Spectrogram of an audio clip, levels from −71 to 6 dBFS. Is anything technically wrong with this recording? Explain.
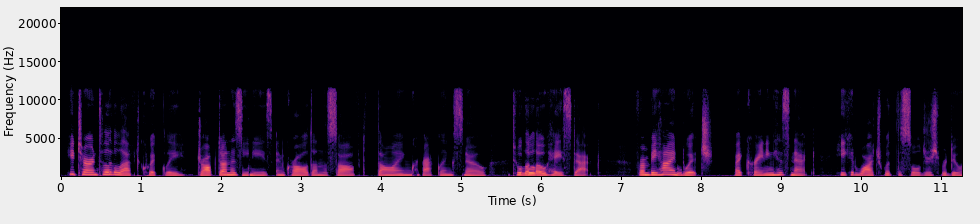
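Yes. Frames out of order occur at 0.52–0.67, 2.26–2.40, 4.37–4.52, 5.74–5.94 and 7.69–7.80 s. Two adjacent blocks, about 70 ms each (93 ms at 5.74, 46 ms at 7.69), play swapped. Each sounds like a garbled flutter. No time is lost.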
